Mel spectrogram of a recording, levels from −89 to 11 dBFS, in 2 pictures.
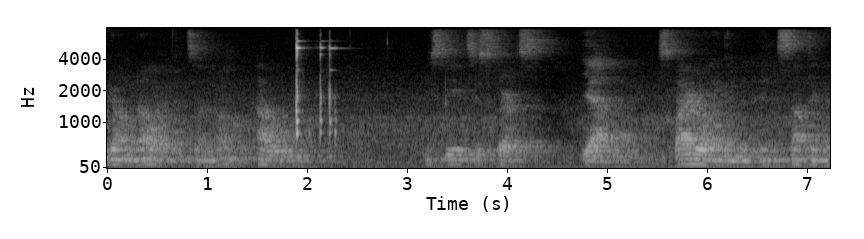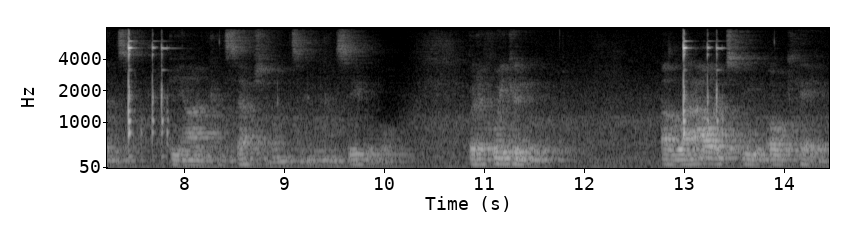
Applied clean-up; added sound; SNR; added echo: none; Chink, clink; -1 dB; reverberation time 1.2 s.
